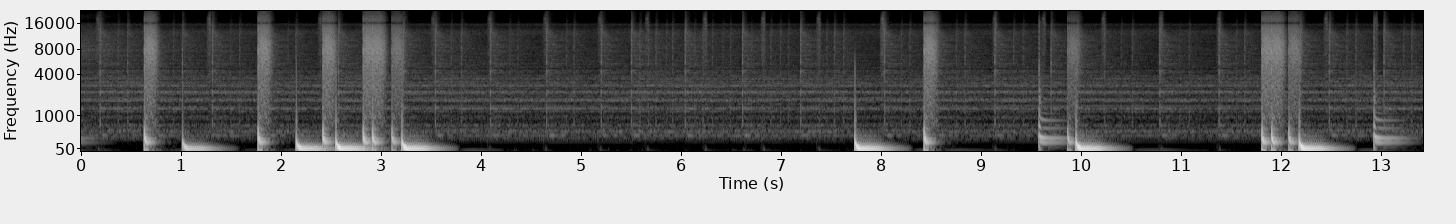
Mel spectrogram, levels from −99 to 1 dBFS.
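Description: No technical faults can be heard.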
